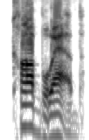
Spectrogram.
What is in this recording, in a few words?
"cobweb", American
